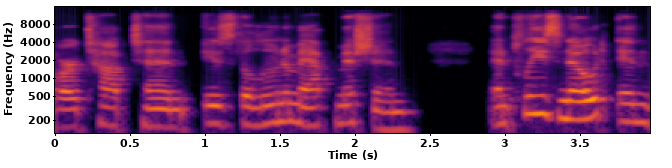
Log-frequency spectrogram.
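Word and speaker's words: LunaH-Map: Meg Hufford: number eight of our top 10 is the Luna map mission, and please note in the in the logo, that the H is silent because it's the hydrogen that they're looking for.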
